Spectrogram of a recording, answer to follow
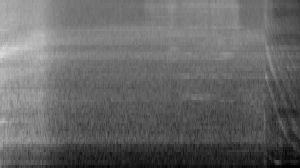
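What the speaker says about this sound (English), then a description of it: "So I'm going to use a miter saw that I've got to do mine" Miter saw cutting a wood blank for a turned key ring pocket knife: a loud whining blade pass for about a second, then a lower steady spin-down hum that fades out.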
